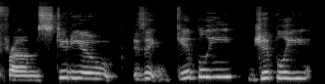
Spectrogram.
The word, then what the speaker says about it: Ghibli: studio is it ghibli ghibli i always say i think it's ghibli i think it's the soft g yeah but it depends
